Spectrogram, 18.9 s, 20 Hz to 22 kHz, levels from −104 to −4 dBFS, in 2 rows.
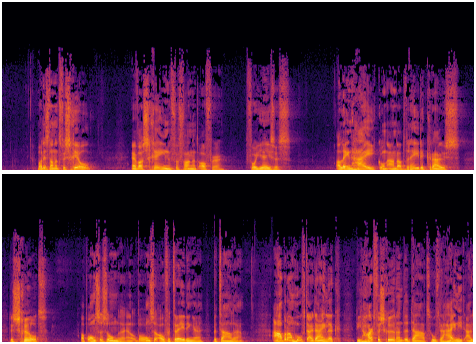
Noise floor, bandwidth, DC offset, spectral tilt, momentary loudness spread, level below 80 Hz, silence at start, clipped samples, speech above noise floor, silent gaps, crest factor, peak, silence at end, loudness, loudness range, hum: -65 dBFS; 15.5 kHz; under 0.1%; -5.5 dB/octave; 11 LU; -62 dBFS; 0.75 s; under 0.1%; 43 dB; none; 20 dB; -2 dBFS; 0 s; -22 LUFS; 4 LU; none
